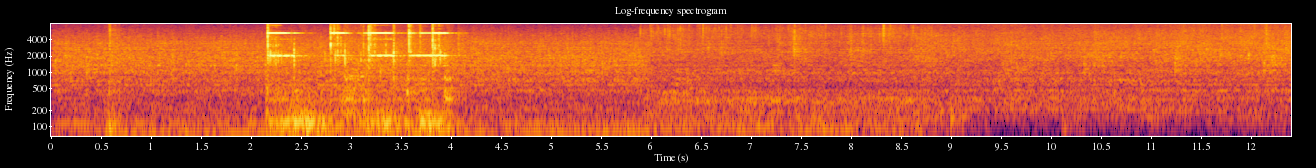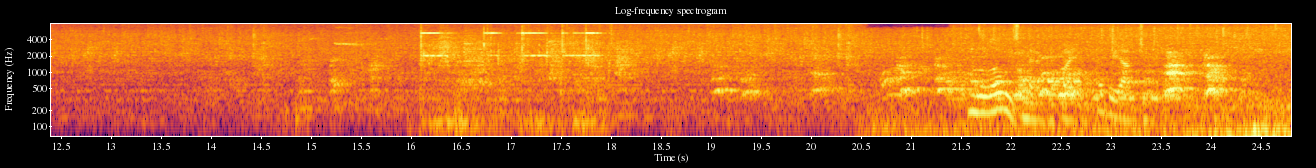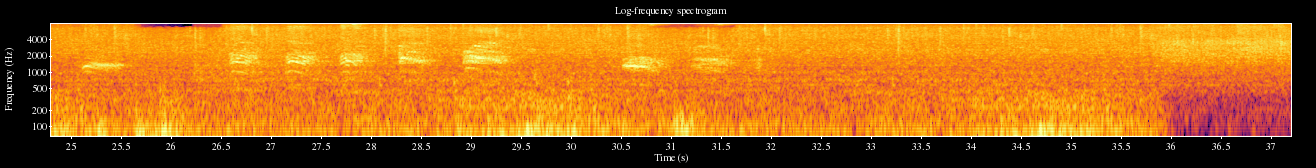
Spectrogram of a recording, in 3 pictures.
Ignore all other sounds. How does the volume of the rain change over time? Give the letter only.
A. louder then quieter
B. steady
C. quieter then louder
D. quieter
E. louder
E.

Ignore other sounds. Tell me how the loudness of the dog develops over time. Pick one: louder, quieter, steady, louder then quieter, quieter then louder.
louder.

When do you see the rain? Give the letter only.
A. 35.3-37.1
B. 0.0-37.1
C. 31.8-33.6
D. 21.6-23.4
B.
